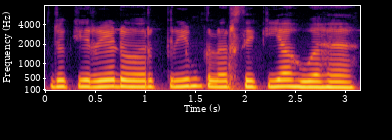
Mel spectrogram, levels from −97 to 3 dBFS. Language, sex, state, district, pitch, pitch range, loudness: Hindi, female, Jharkhand, Garhwa, 215 Hz, 210-220 Hz, -11 LUFS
